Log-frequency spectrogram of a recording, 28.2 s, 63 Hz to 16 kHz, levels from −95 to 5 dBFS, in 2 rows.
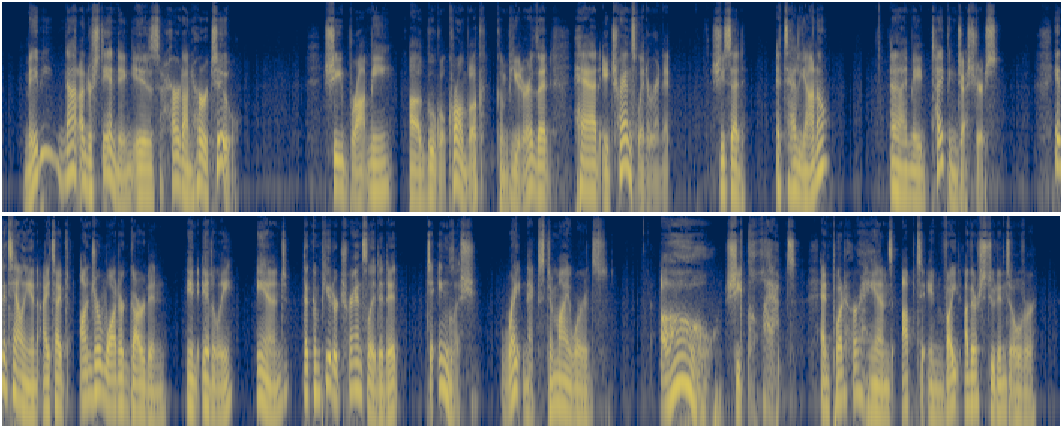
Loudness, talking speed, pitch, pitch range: -20 LUFS, 130 wpm, 110 Hz, 95-125 Hz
